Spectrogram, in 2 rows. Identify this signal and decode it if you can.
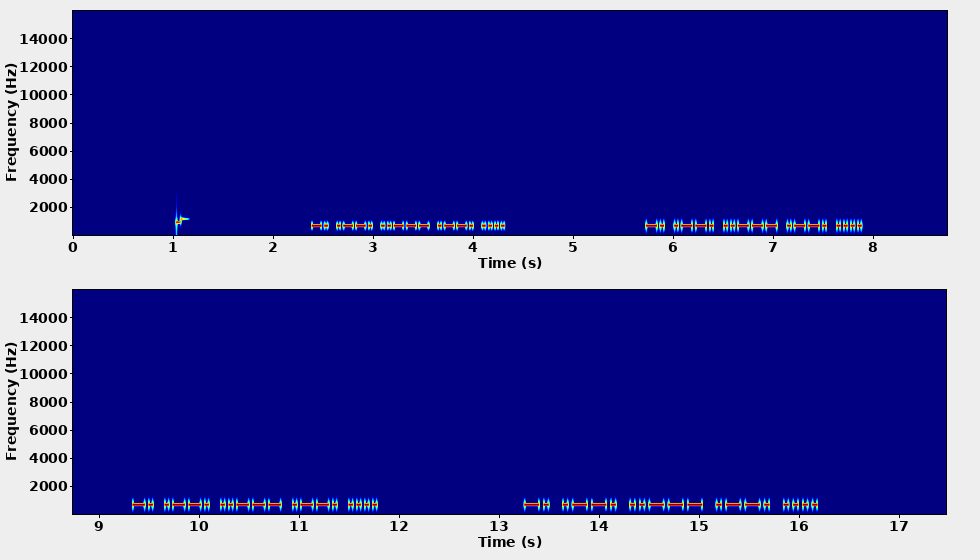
Morse code, heard as a keyed tone, about 33 wpm, 700 Hz. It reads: NP2PH NP2PH NP2PH NP2PH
